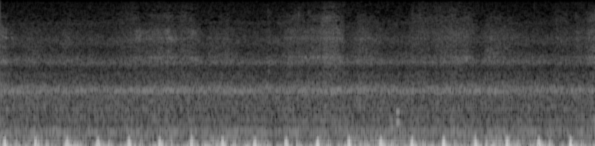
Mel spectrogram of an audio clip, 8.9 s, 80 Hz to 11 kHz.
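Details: Streamer's own heartbeat picked up by a close microphone during an ASMR stream, with jumping jacks mentioned earlier: regular, fast, hard thudding beats about 128 a minute, said to pump twice normally then twice very hard, over a steady hum.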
